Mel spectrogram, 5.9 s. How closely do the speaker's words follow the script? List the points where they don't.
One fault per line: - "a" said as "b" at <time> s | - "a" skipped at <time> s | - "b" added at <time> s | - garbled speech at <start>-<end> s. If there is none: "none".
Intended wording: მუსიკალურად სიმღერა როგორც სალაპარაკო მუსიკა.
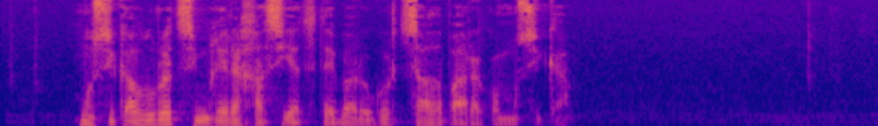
- "ხასიათდება" added at 1.7 s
